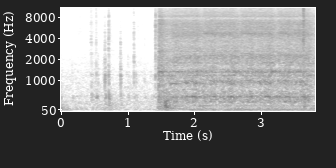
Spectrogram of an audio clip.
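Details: Non-runner project car bought dead with no power, no stored fault codes: steady starter whirring at about two and a half turns a second with no firing; cranks but won't start, compression test planned, cause unconfirmed.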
